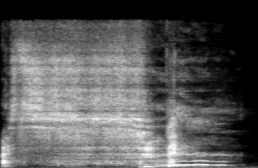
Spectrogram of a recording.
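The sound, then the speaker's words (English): A voice imitates a basilisk's snake scream: a long, breathy hiss lasting over a second, then a short, strained, wavering squeal that rises and falls before cutting off. “What do we think a snake scream sounds like?”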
